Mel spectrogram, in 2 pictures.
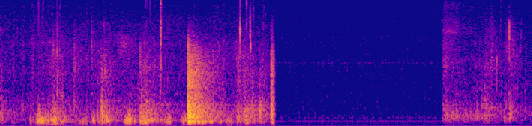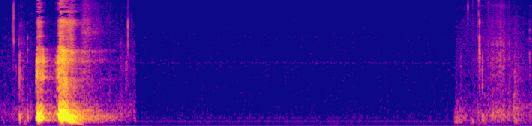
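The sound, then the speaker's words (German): A single sip of a drink: one brief, breathy slurp and exhale that stands out in a mostly quiet stretch, with a few faint soft rustles before it. “Ich muss mal einen Schluck trinken, sorry.”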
